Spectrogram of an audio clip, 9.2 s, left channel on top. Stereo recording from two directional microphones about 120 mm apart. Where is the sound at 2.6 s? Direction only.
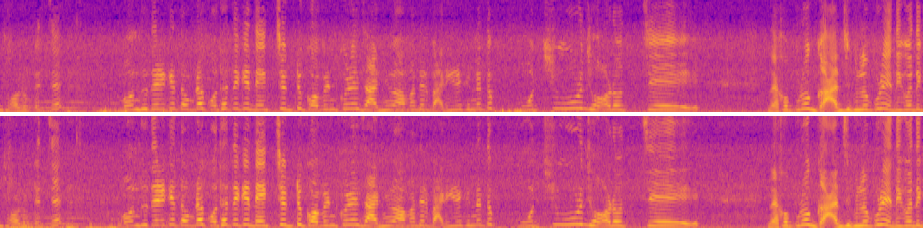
90° right.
